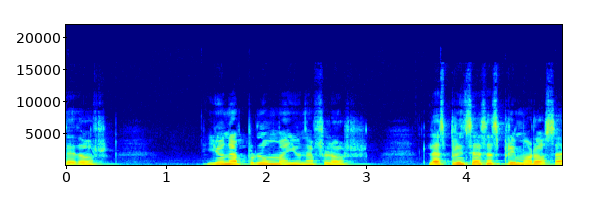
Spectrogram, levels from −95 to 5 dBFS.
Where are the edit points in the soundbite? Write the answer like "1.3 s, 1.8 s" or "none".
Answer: 1.4 s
